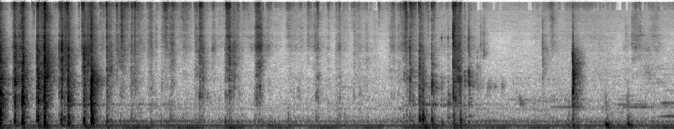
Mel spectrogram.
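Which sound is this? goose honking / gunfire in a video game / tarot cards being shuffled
tarot cards being shuffled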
